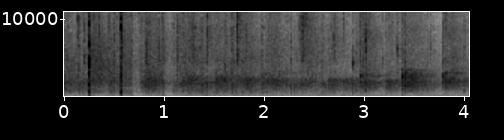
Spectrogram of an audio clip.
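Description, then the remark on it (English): A crowd applauding themselves in the morning, with a dense, steady wash of many hands clapping for a few seconds and a couple of sharp, louder claps standing out near the start. “You guys have been awesome this morning. Yeah, clap for yourself.”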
